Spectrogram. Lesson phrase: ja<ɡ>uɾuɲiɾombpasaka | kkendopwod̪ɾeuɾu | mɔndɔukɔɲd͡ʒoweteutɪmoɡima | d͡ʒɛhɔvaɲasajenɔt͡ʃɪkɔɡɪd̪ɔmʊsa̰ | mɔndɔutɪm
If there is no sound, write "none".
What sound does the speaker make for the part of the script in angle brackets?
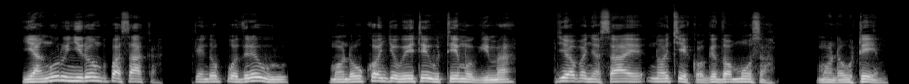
ŋ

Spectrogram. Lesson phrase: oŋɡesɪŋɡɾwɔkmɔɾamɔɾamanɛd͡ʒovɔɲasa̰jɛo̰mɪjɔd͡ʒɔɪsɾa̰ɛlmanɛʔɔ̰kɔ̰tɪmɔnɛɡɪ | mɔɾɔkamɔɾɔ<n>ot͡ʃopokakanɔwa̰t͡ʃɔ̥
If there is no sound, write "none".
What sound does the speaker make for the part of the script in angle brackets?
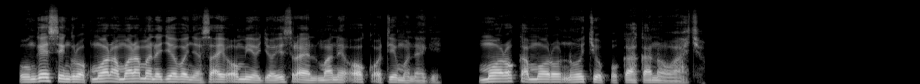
n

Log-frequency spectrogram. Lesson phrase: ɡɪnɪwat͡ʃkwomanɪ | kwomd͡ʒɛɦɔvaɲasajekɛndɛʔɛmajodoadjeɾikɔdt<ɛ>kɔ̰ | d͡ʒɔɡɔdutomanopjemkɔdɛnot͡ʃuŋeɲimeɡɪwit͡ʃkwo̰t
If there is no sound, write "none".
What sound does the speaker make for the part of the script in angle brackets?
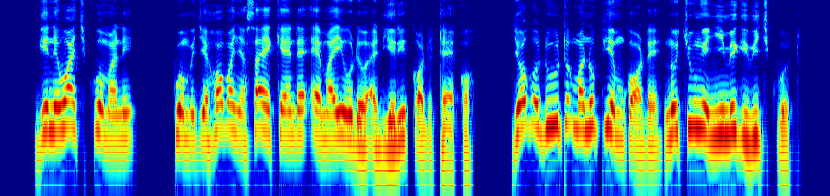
ɛ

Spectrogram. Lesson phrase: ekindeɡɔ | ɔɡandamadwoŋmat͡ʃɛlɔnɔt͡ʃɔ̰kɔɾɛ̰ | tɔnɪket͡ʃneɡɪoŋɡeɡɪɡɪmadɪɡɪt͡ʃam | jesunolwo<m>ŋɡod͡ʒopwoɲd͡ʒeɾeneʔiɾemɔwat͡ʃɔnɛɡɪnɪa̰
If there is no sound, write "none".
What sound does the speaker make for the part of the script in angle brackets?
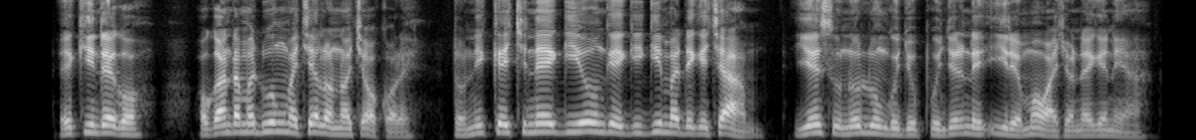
none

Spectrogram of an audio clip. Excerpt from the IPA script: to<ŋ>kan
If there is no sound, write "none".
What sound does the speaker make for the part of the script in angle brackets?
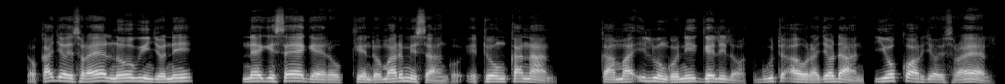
ŋ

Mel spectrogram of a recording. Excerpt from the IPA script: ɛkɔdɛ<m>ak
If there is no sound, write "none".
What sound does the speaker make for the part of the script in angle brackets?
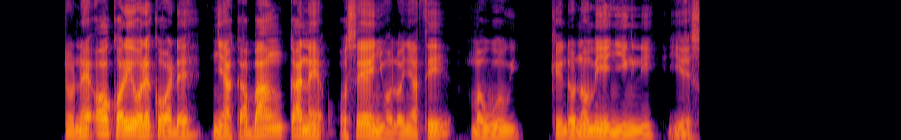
ɲ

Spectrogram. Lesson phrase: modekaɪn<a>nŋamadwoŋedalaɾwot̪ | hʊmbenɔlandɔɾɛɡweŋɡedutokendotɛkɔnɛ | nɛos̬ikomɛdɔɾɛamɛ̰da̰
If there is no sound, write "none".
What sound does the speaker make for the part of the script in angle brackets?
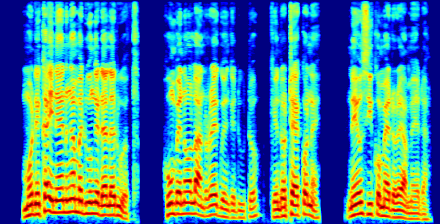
ɛ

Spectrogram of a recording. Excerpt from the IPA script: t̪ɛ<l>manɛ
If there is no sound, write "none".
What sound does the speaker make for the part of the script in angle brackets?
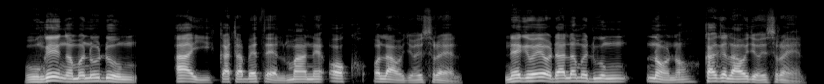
l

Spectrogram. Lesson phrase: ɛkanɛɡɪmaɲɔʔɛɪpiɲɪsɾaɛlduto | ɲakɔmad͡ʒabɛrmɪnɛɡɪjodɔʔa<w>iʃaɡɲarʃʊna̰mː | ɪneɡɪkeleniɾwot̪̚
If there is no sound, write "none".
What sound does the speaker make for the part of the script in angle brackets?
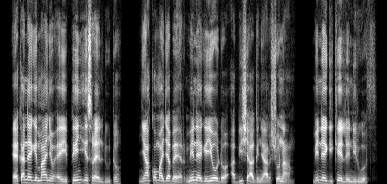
b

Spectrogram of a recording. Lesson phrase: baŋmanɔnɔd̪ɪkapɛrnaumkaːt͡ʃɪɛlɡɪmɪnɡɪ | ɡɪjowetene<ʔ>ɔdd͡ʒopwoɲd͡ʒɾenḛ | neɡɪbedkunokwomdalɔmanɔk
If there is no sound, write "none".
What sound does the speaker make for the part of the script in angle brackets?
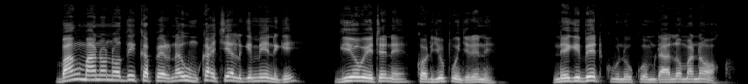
k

